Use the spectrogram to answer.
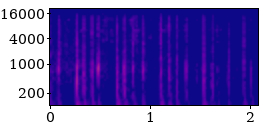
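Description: Horse hooves clip-clop as a rider travels through the night, many quick, even hoofbeats in a steady trotting rhythm, fairly faint, with no voices.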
